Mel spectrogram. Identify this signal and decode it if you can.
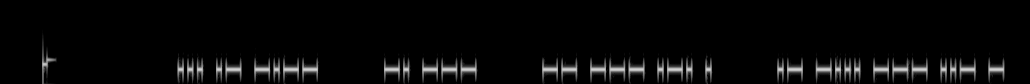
Morse code, heard as a keyed tone, about 25 wpm, 700 Hz. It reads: SAY NO MORE ABOUT
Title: 2x Word-Spacing - Sentences from Top 200 Words - 25wpm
